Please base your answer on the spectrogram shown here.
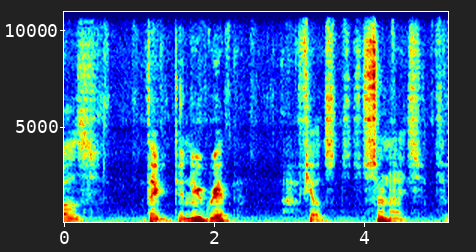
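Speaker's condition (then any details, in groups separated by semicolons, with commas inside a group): Cerebral palsy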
